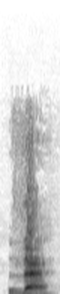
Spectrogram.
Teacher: seperti kita membaca Z itu ada getaran di ujung lidah ke ujung gigi seri ini · membacanya itu dari ujung lidah ke ujung gigi seri atas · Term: huruf dzal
